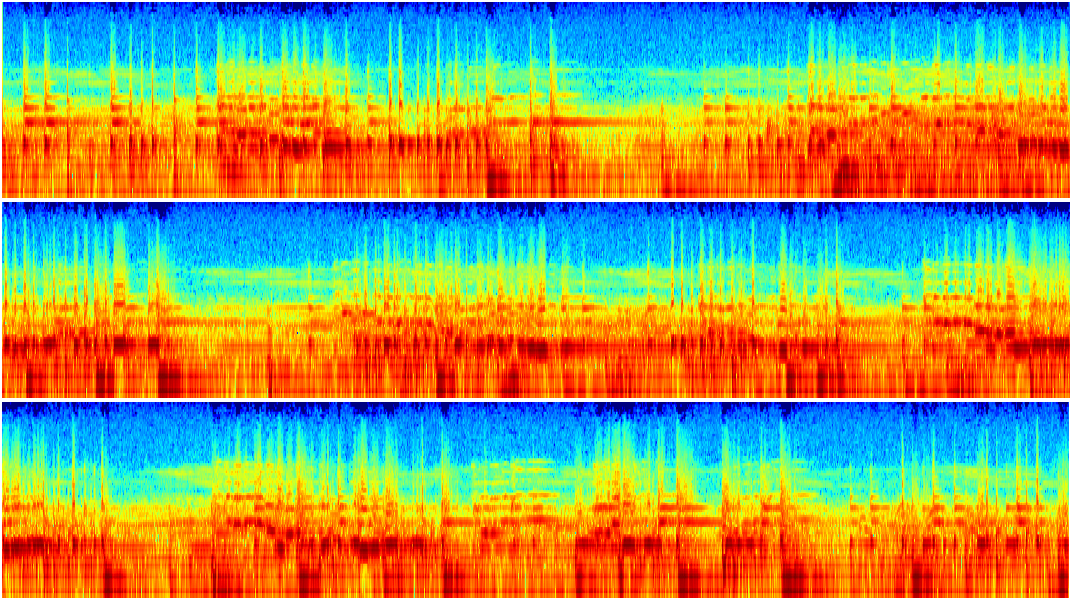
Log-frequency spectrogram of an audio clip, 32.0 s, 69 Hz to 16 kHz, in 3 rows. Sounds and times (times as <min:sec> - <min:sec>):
Tabla: 0:00.0 - 0:32.0.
